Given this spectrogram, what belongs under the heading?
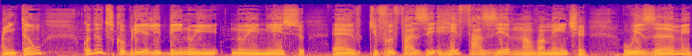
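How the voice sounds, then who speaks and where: With a plain, everyday voice, a man talks at a moderate pace. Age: 20s. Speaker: radio health columnist. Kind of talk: radio chat.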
